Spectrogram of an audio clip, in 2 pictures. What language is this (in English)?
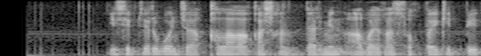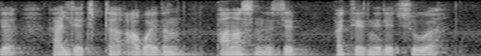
Kazakh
